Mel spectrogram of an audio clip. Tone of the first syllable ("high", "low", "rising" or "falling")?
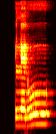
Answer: low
